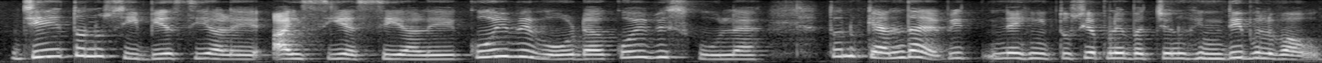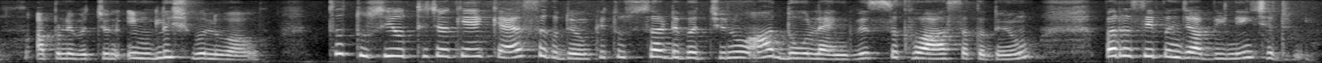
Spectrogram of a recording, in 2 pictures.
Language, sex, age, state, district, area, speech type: Punjabi, female, 30-45, Punjab, Mansa, urban, spontaneous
